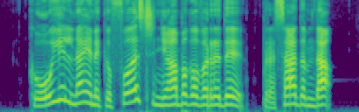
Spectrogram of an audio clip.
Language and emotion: Tamil, happy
